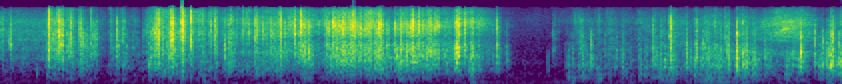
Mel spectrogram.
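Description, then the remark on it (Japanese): Busy crinkling and rustling of plastic packaging of a seafood-flavour cup yakisoba (instant fried noodles) as someone rummages through it for lunch, continuous bursts with a short pause near the end before more rustling resumes. “カップ焼きそばはガサガサガサガサガサガサガサこれだこれは魚介のうまみがやみつきになるシーフード味焼きそばを発見しましたのでこれを食べましょう”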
